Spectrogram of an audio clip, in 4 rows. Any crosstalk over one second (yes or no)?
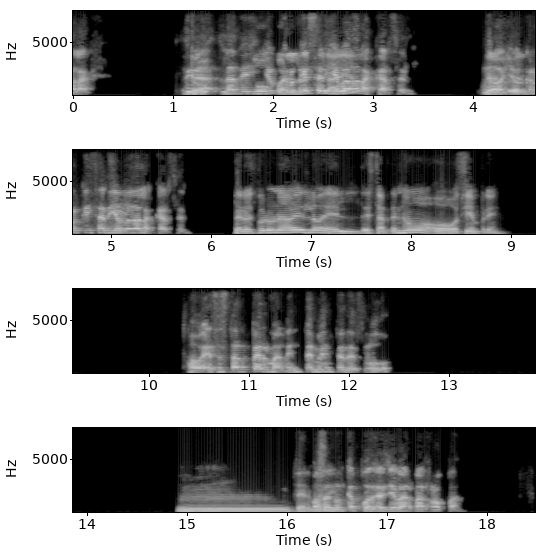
yes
